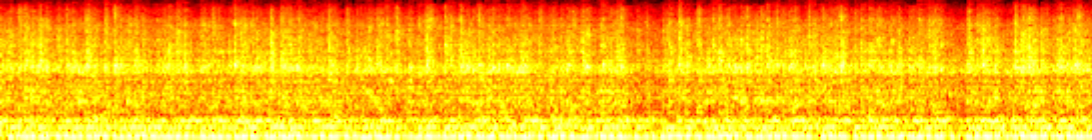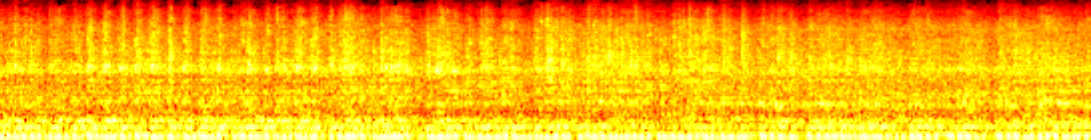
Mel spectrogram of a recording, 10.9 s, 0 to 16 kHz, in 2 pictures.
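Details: Nissan Patrol Y60/GQ SWB with a turbo LQ9 6.0 iron-block V8 (Camtech turbo cam, Holley Terminator X), dead cold after sitting two days, exhaust not yet complete. Deep, steady, slightly lumpy idle with no knocks or misses, healthy.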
